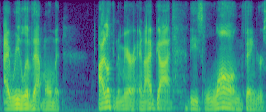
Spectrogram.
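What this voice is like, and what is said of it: Tearful, emotional voice. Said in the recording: “I'm getting teary eyed.”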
